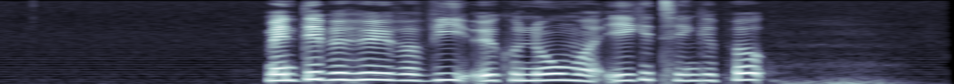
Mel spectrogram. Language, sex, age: Danish, male, 37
